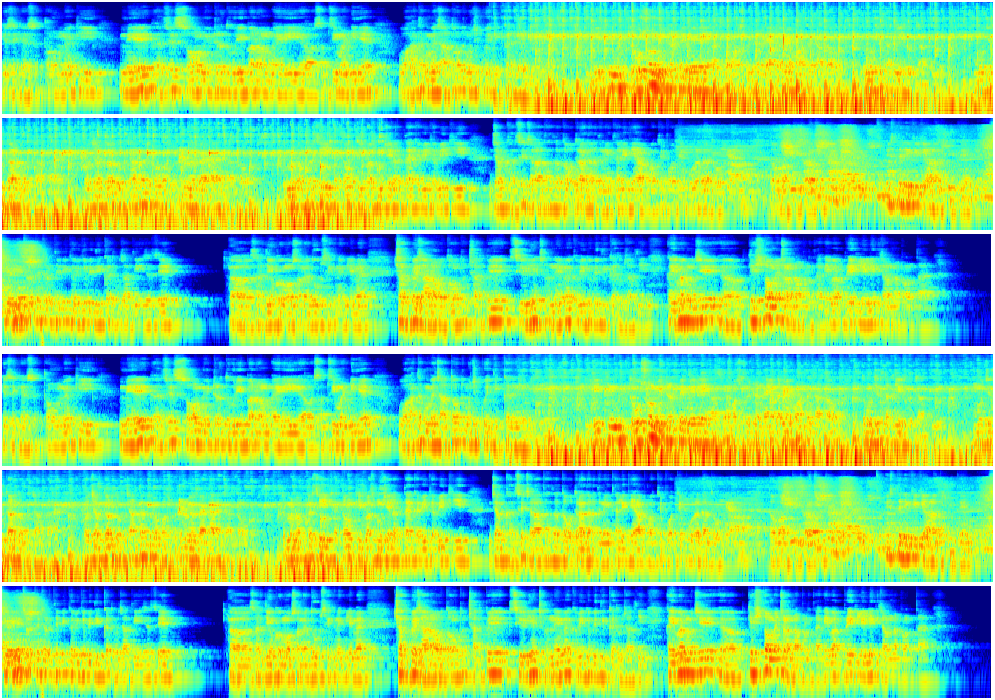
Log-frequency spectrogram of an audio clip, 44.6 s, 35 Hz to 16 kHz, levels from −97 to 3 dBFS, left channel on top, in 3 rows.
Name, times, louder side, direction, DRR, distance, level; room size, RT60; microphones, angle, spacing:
voice 1, 0.0-14.1 14.6-27.5 28.0-32.3 33.1-43.8, right 1 dB, 65° right, -1 dB, 0.4 m, -26 dB
sound 1, 7.3-20.7, left 1 dB, 55° left, 0.4 m, -25 dB
sound 2, 24.9-30.3, equal, 5° right, 0.5 m, -28 dB
3.4 x 2.4 x 2.4 m, 0.93 s
head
